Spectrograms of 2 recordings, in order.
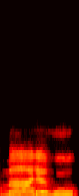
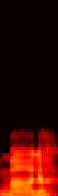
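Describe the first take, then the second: First: The word ends with a long u vowel. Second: The word ends on a bare h sound. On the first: The speaker calls it wrong. "if you're stopping, you should not do malahu. It's wrong" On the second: The speaker calls it right. "It should be malah. Like that"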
